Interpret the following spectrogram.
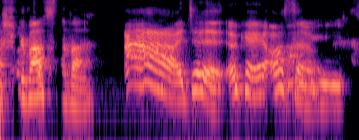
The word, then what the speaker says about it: Srivastava: Pronounce it for me. I never say your last name. Oh, Srivastava. Srivastava.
